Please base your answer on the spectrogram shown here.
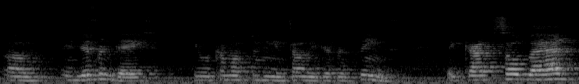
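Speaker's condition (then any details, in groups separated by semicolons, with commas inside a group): Cerebral palsy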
